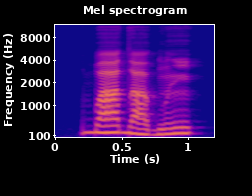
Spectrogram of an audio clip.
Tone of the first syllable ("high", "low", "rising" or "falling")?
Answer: high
